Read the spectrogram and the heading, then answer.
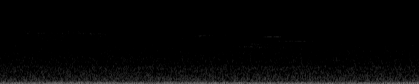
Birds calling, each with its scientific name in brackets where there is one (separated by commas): Common Yellowthroat (Geothlypis trichas), Wood Thrush (Hylocichla mustelina)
